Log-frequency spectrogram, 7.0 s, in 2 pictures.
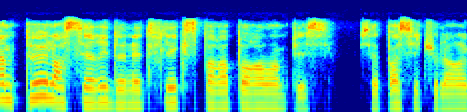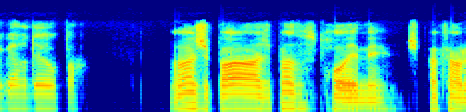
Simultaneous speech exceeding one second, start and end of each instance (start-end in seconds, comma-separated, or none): none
